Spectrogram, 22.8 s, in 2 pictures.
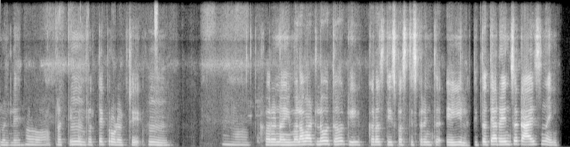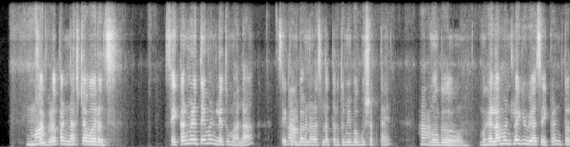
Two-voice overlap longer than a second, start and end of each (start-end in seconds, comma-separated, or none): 0.5-1.9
